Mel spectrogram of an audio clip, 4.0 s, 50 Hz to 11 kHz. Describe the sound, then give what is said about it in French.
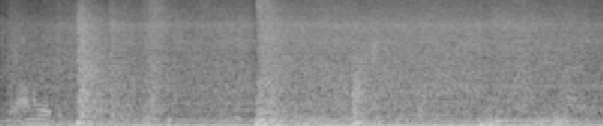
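A delivery driver shuts his delivery truck's cargo door after more than 40 minutes of careful loading, with a few sharp metallic knocks and thuds spread over a few seconds against a steady low rumble of street and engine noise. “Après plus de 40 minutes de rangement minutieux, il peut enfin fermer son camion et partir.”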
